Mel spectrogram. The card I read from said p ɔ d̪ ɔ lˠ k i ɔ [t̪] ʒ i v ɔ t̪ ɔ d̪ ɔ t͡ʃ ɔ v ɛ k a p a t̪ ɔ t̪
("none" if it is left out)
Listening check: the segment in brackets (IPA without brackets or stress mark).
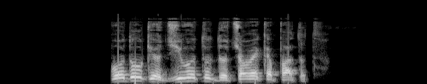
d̪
